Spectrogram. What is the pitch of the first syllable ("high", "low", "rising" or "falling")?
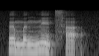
falling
